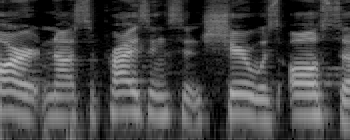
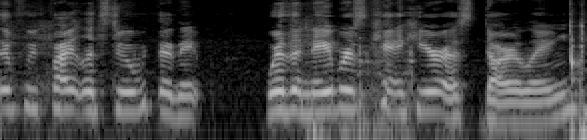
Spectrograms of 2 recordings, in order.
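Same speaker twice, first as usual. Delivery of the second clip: normal talking voice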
